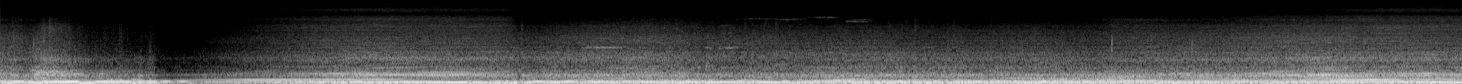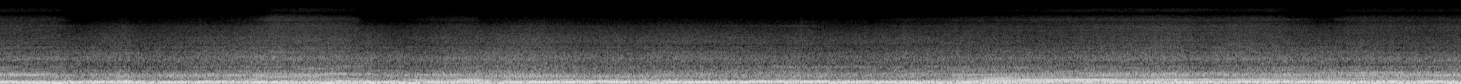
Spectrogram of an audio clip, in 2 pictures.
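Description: BMW 325 E36's straight-six engine running hard, heard from inside the cabin, with a brief dip in loudness about two seconds in before it pulls steadily again.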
